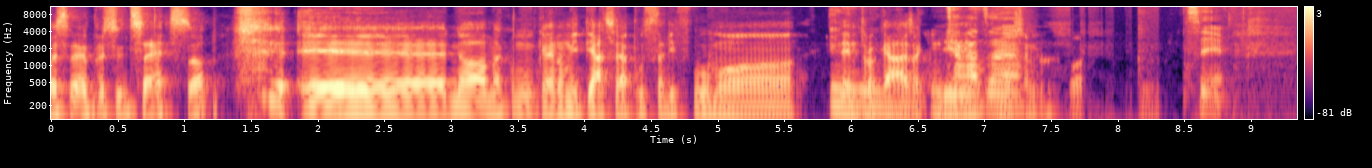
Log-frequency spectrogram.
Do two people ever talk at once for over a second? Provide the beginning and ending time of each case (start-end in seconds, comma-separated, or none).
5.8-7.3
